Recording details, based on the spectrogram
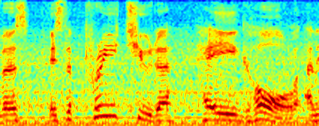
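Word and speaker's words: Haigh Hall: it really is a very impressive building I'm pronouncing it correctly by the way is it ha Hall I'm afraid it isn't I've got to correct you though it's actually he Hall oh hay Hall hay Hall I was in hay and straw all right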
